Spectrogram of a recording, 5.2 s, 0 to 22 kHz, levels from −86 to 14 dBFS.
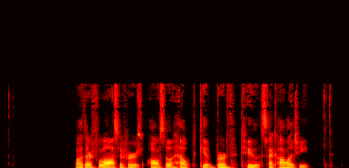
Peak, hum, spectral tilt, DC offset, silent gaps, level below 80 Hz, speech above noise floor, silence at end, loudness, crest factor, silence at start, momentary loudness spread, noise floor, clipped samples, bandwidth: -4 dBFS; none; -6.5 dB/octave; under 0.1%; none; -62 dBFS; over 67 dB; 0.65 s; -24 LUFS; 20 dB; 1.15 s; 9 LU; under -90 dBFS; under 0.1%; 11.5 kHz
